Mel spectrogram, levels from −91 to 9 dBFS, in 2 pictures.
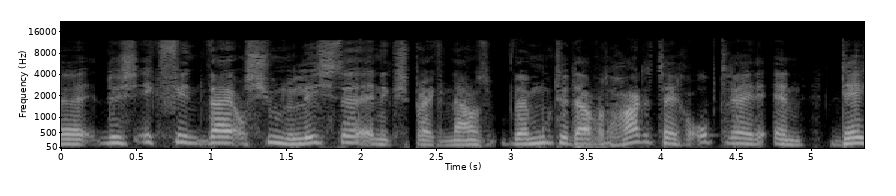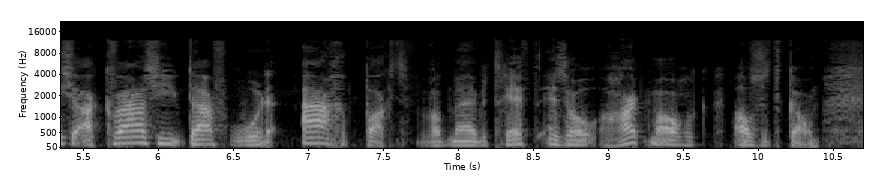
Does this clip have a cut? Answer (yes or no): yes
